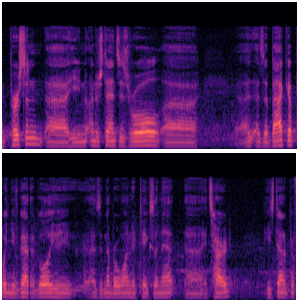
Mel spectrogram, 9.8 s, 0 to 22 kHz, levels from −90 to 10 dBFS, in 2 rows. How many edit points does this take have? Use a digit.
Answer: 2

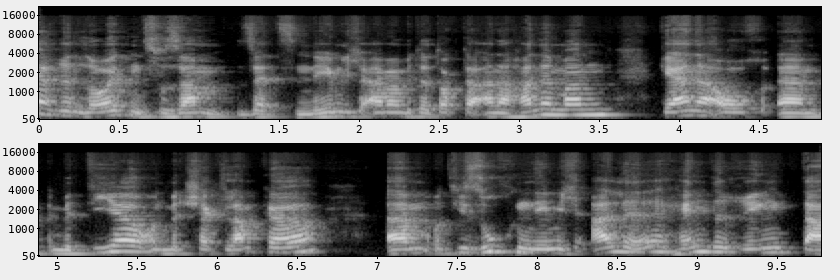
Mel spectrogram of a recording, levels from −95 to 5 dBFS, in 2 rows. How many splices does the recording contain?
0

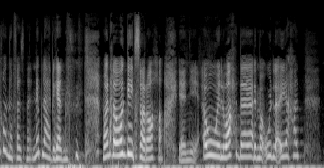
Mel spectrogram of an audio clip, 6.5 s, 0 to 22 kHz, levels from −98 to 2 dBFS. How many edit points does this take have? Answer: 4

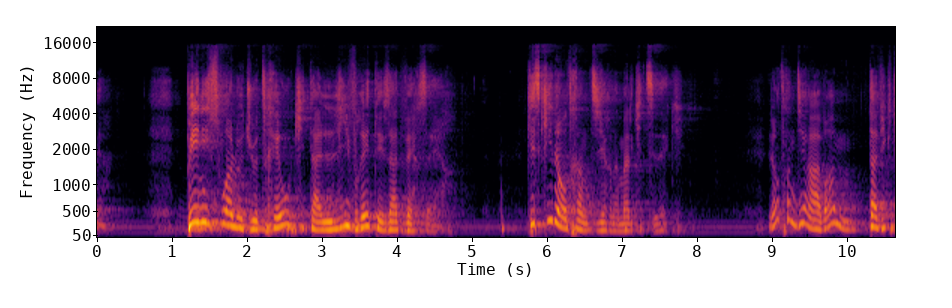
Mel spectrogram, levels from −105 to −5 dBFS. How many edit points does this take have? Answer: 0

